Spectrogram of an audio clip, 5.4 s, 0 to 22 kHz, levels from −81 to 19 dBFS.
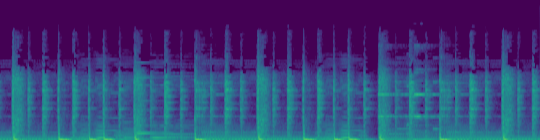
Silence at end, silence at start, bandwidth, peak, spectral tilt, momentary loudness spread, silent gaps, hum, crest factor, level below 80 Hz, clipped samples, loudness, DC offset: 0 s; 0 s; 15 kHz; -2 dBFS; -4.5 dB/octave; 6 LU; none; none; 14 dB; -20 dBFS; under 0.1%; -18 LUFS; under 0.1%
